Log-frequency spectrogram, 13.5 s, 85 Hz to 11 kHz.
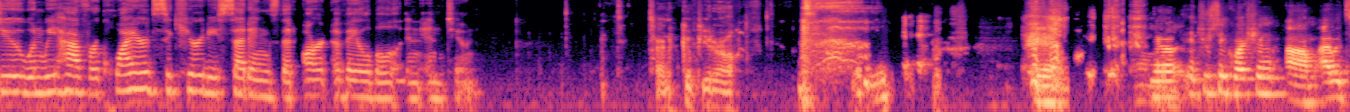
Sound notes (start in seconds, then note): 8.7 group laughing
